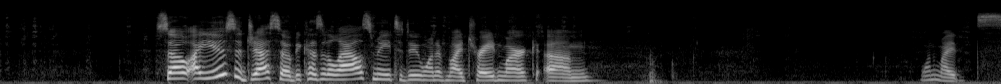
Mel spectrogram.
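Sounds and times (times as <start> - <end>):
palette knife scraping paint: 0.0 - 10.0.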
